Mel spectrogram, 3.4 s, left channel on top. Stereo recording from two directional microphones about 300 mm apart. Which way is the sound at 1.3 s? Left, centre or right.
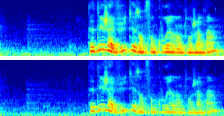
Centre.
